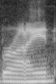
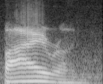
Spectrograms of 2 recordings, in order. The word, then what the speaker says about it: Byron: It's not Brian. It's Byron. Byron.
